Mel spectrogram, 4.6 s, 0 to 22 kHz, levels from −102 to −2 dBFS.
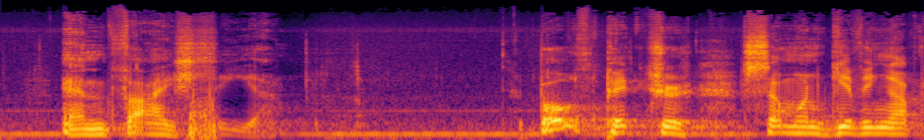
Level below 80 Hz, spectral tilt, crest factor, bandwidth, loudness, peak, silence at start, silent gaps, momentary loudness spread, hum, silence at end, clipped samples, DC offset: -46 dBFS; -4 dB/octave; 20 dB; 18 kHz; -17 LUFS; 0 dBFS; 0 s; none; 22 LU; none; 0 s; under 0.1%; under 0.1%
